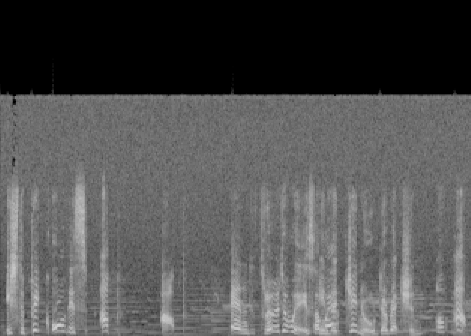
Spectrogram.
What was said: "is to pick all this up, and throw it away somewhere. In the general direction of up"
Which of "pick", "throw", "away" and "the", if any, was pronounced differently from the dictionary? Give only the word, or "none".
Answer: none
